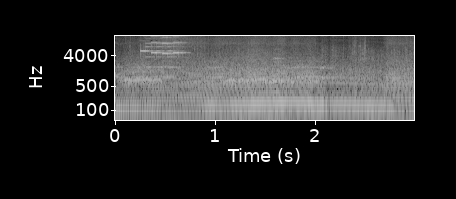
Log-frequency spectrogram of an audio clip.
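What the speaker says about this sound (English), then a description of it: "Oh, yo, this car sounds dead." A car in the racing game Need for Speed Underground 2, with a steady droning engine note and a sustained tire squeal or skid, loud and continuous throughout, with no talk.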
